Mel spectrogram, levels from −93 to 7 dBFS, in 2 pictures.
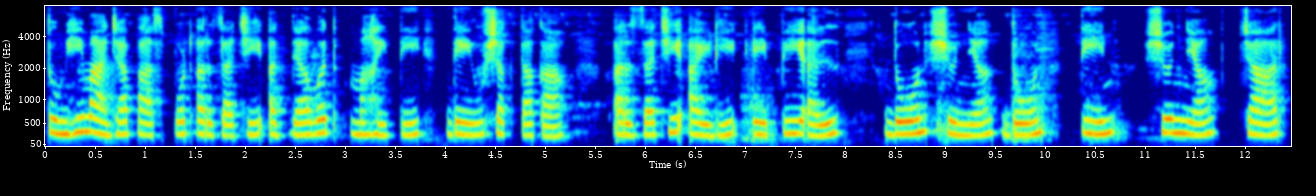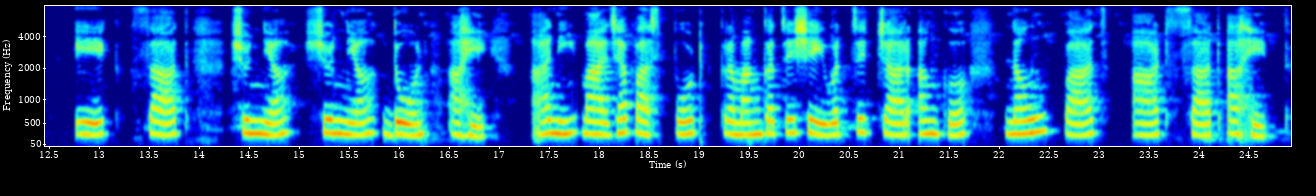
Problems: constant background noise, echo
